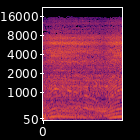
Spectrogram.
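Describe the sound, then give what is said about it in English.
A chainsaw engine runs loud, its buzzing whine holding steady and then revving up and down slightly over a second and a half, with no talking. “You wouldn't operate a chainsaw blindfolded.”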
